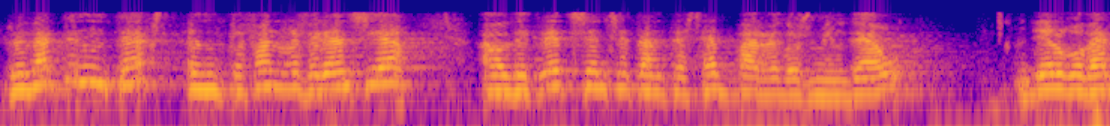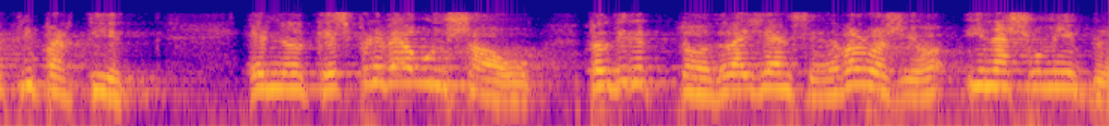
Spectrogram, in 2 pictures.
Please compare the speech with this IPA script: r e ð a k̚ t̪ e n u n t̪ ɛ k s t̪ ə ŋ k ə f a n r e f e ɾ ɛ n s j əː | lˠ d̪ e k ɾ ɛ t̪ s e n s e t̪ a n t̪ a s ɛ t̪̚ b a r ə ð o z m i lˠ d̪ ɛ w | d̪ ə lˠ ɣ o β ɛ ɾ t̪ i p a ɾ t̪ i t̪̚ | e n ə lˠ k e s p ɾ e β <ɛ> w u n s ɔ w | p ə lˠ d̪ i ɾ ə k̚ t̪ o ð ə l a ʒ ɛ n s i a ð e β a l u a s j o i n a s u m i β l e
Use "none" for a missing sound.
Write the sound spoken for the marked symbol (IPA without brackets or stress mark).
ɛ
